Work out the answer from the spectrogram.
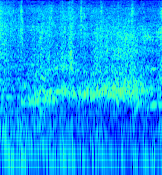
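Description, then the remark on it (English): In a film scene, a car swerves as the driver thinks he is about to hit a deer, with a sustained, loud tire skid, a continuous screeching squeal riding over engine rumble for the whole short stretch, unbroken. “He swerves because he thought he was going to hit a deer.”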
